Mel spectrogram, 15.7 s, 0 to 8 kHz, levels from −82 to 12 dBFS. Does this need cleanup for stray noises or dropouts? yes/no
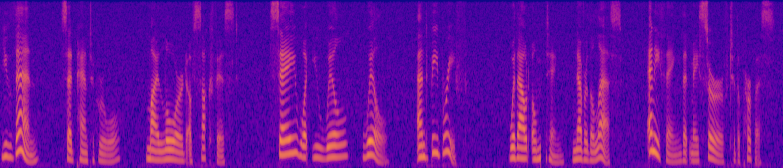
yes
